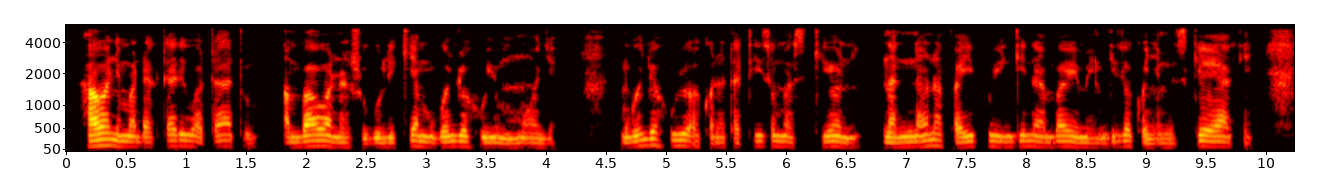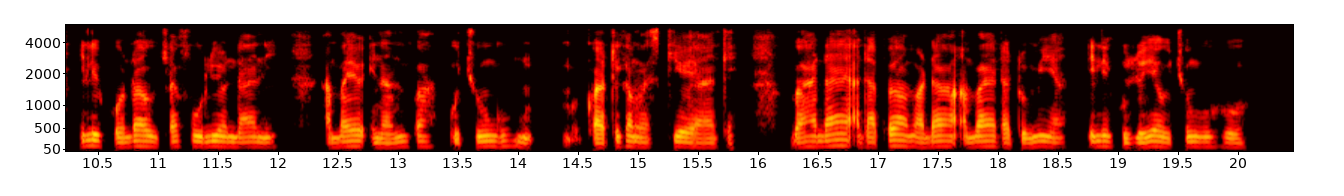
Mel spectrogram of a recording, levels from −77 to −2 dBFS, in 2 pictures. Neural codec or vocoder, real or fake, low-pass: vocoder, 44.1 kHz, 128 mel bands, Pupu-Vocoder; fake; 5.4 kHz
